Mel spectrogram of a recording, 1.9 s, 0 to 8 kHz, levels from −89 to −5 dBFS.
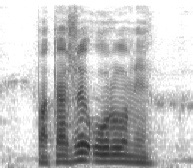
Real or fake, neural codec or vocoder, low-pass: fake; codec, 44.1 kHz, 3.4 kbps, Pupu-Codec; 7.2 kHz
